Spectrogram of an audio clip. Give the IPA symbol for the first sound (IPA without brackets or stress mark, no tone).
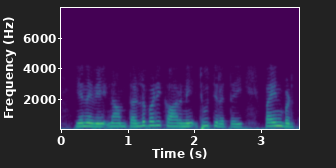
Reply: ɛ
